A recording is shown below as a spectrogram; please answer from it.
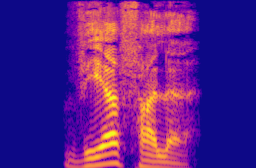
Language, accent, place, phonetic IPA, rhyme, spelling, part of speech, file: German, Germany, Berlin, [ˈveːɐ̯falə], -eːɐ̯falə, Werfalle, noun, De-Werfalle.ogg
- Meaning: dative of Werfall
